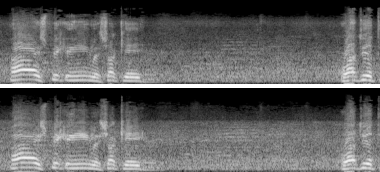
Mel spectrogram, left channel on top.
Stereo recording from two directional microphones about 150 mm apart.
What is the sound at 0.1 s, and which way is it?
A man's voice, 35° left (ahead or behind).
